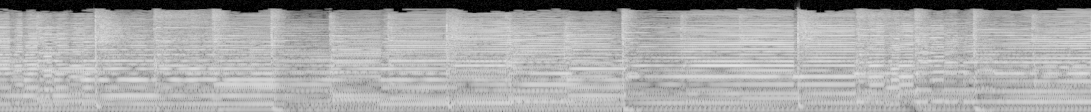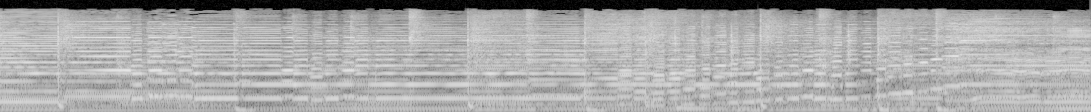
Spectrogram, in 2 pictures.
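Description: Stage pop music in a Tatar folk-pop style: an instrumental introduction with a reedy, accordion-like melody over bass and a steady drum beat. A male voice comes in during the second half.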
